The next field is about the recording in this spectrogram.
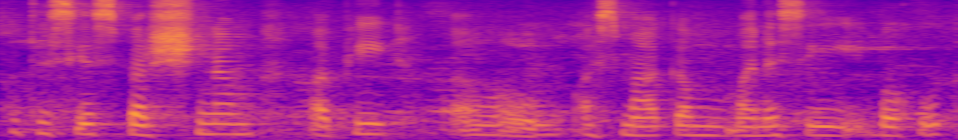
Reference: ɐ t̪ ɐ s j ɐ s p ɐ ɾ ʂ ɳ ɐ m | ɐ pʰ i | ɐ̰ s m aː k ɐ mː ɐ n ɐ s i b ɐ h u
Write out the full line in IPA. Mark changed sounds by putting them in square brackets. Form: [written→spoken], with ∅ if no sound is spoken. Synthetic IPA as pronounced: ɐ t̪ ɐ s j ɐ s p ɐ ɾ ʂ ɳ ɐ m | ɐ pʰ i | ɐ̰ s m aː k ɐ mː ɐ n ɐ s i b ɐ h u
